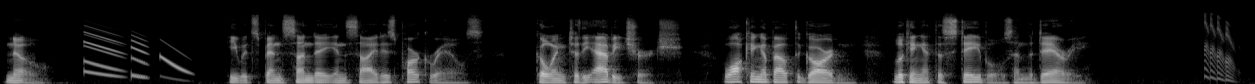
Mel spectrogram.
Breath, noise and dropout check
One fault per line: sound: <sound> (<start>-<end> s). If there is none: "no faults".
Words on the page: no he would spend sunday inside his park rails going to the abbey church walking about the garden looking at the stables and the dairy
sound: chirp (0.8-2.0 s)
sound: chirp (12.0-12.4 s)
